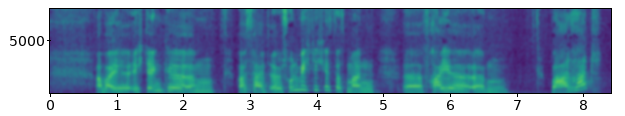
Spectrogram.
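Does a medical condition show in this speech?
Yes: Down syndrome; food refusal in childhood.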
